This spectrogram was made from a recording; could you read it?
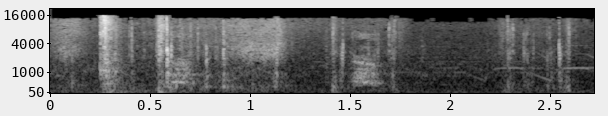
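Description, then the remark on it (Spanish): Several dogs brought in to inspect a truck bark in short, sharp bursts scattered across a few seconds, fairly loud, with some whining between the barks and a faint voice in the background. “Venga, con los perros.”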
